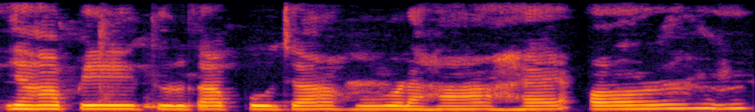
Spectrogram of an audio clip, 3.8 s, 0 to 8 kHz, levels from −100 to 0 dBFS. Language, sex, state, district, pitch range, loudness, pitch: Hindi, female, Bihar, Kishanganj, 235-255 Hz, -19 LUFS, 240 Hz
